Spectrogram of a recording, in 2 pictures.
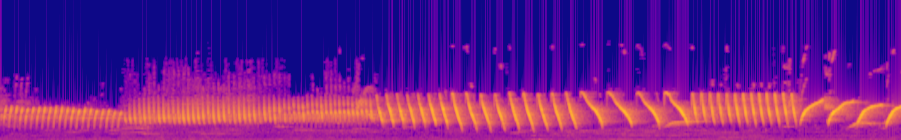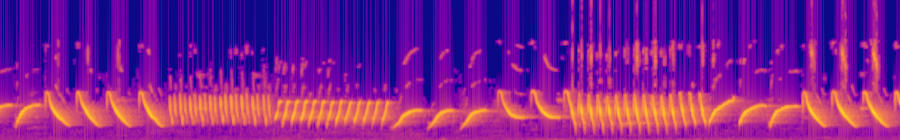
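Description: Domestic canary singing loudly in a long, rolling song that starts suddenly: fast, even trills alternate with runs of repeated rising and falling notes, each phrase repeated several times before the next begins.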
